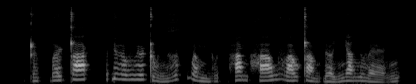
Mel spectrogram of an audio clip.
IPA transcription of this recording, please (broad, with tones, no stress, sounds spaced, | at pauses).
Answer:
ʈ ɨ˨˩ p̚ ɓ ə˧˥ j ʈ a˦˥ k̚ | ɗ ɨ˧ ə̯ v ɨ˧ ə̯ ʈ u˨˩˨ n ɣ ə˦˥ k̚ w ə˨˩ m j u˨˩ t̚ h a˧ m h aː˧˥ w v a˧˥ w ʈ a˨˩ m ɗ əː˨˩˨ ɲ a˧ n v ɛ˨˩˦ ŋ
